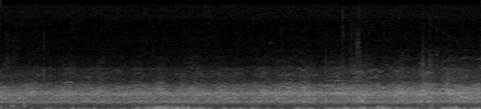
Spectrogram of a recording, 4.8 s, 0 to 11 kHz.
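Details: Spring migration stopover of big Snow Goose flocks on Cayuga Lake, New York, 20 March 2021: a continuous mass of nasal honks from countless birds, steady in loudness throughout.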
